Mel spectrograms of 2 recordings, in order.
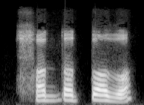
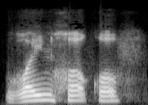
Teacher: সদ, দদ, ত, জ এই 4টা হরফ যতটা মোটা হয়, গইন, খ, কফ এই 3টে হরফ কিন্তু এতটা মোটা হয় না। এদের মাঝে মোটার পরিমাণ কিছুটা কম থাকে। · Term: মোটা হরফ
